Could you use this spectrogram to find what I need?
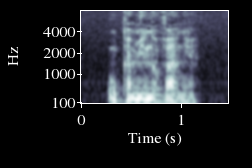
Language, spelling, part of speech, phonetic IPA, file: Polish, ukamienowanie, noun, [ˌukãmʲjɛ̃nɔˈvãɲɛ], LL-Q809 (pol)-ukamienowanie.wav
